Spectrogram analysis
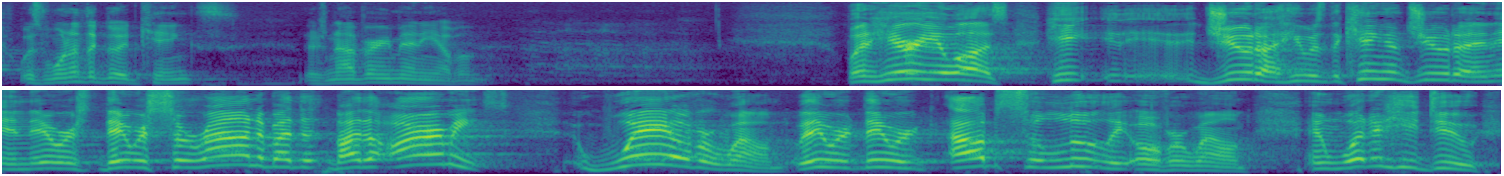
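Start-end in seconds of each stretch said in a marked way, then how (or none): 4.2-14.9 loud, high storytelling; preaching at full force. Acted. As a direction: drive the tension up. Preacher retells battle at full force.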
